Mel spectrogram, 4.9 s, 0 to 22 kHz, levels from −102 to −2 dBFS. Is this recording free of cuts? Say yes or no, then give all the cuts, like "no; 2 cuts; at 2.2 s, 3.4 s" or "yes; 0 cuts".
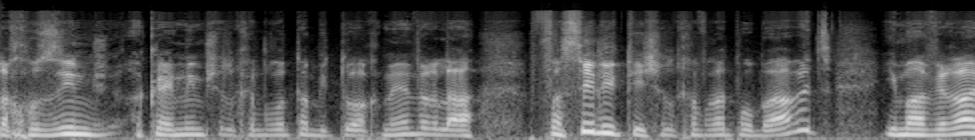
no; 1 cut; at 3.7 s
